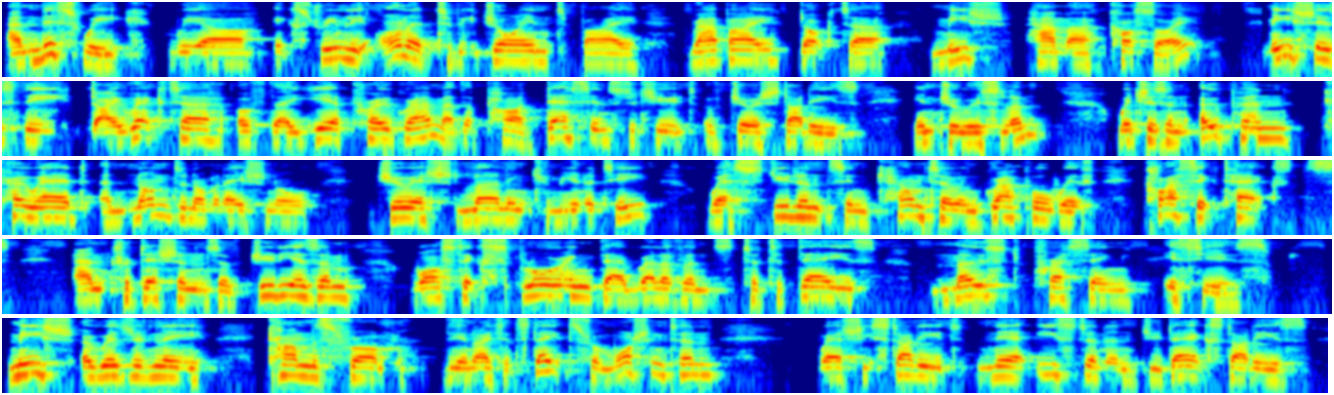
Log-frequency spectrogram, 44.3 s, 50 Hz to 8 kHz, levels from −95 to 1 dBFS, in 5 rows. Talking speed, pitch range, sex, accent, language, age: 110 wpm, 130-165 Hz, male, British, English, 30-49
